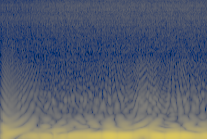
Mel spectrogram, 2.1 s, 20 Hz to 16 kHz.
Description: PADS; Pro-Rec - Synthsonic; Z1 PADS

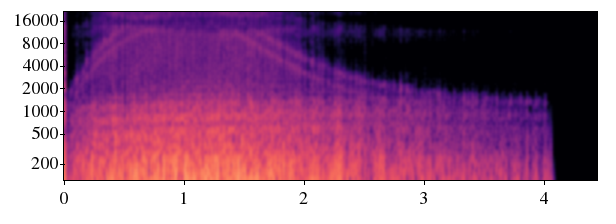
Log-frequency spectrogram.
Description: Malfunction Synth, malfunctioning synth samples

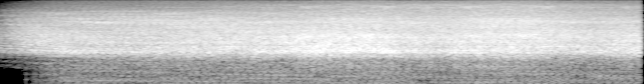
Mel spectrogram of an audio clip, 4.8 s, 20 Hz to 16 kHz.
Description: SFX, 170 BPM; Ueberschall; Drum & Bass Resonance

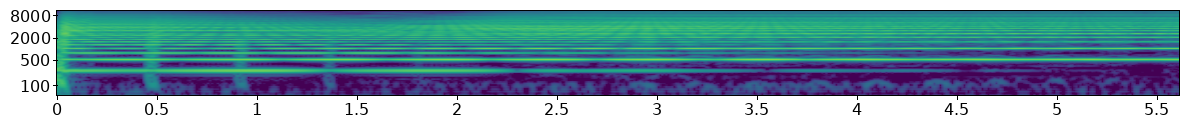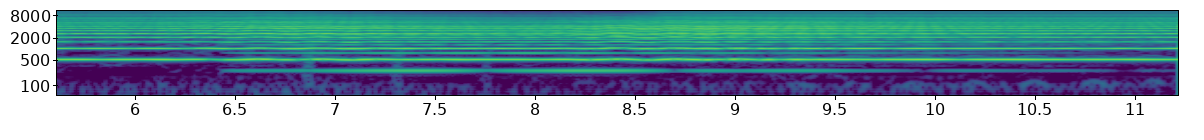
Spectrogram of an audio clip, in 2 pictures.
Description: C3, TECHNOPAD, Roland JV 2080

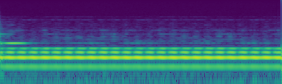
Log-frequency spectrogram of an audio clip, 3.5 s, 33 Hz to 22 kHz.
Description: B-3, Jazz; Roland LCDP10 Keys of the 60s and 70s 2

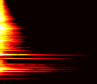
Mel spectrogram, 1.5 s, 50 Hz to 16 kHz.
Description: STEELDRUM F4; Xsample VOL-4

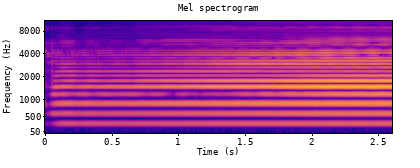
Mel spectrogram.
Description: oboe, Roland; Oboe Dry; Roland L-CDX-03 Disk 1; Oboe 4-8

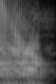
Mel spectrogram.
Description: DM BAS, Dance Mega Synth

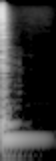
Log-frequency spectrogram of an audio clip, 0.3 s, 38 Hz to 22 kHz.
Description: MARTIN AC, Bass; Sampleheads; Will Lee Bass Library; MARTIN AC 4

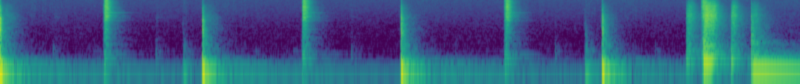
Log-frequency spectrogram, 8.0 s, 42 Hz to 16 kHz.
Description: Ballad Loop, Drum, 70s Ballad; Drum Tools

